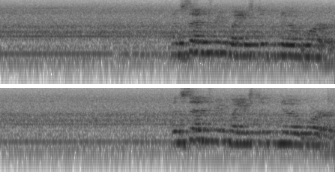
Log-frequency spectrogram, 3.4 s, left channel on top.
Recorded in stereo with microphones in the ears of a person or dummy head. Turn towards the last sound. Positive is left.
turn(degrees=30)  # may be behind; listen again after turning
